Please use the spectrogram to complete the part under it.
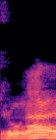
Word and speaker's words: Runar: My name is Runar, and I'm an alcoholic.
